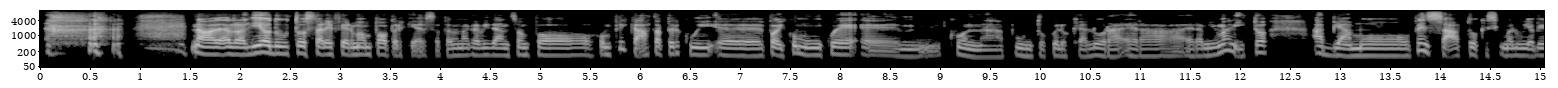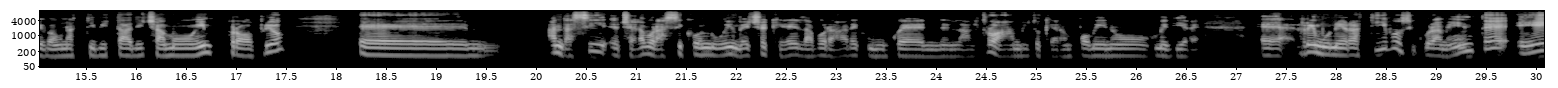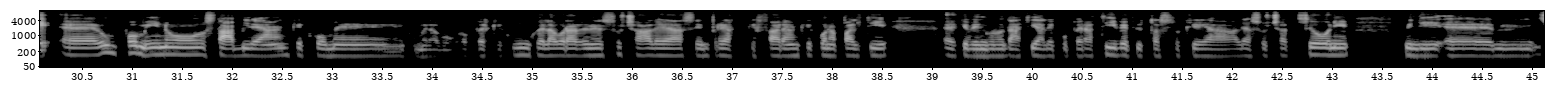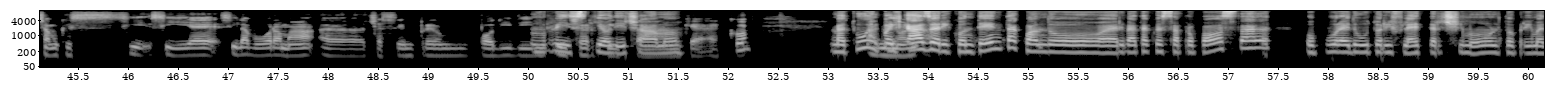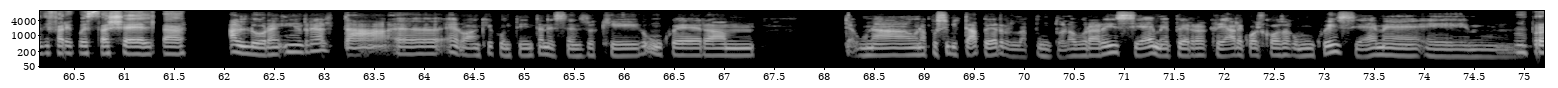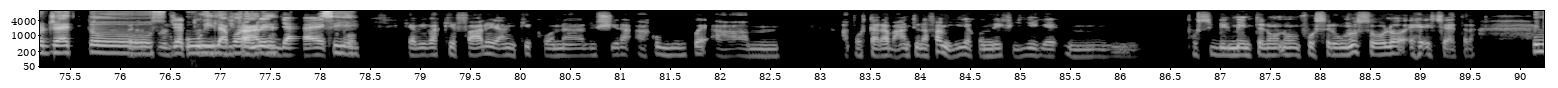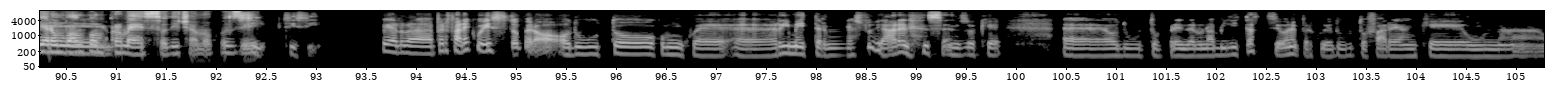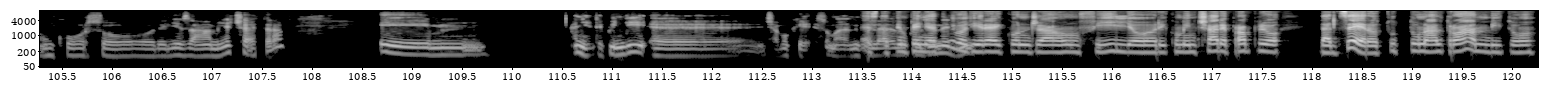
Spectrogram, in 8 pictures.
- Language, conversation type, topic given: Italian, podcast, Raccontami di un momento in cui hai dovuto reinventarti professionalmente?
- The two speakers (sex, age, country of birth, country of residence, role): female, 50-54, Italy, Italy, guest; female, 50-54, Italy, Italy, host
- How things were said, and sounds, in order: chuckle; "cioè" said as "ceh"; "cioè" said as "ceh"; chuckle; other background noise; laughing while speaking: "nel senso"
